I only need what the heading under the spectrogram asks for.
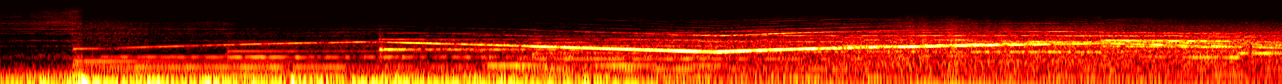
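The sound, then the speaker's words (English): An ambulance siren wails loudly as a patient is rushed to hospital, its tone sweeping slowly down and back up over a steady rumble of engine and traffic, with no one speaking. “He was rushed into hospital by ambulance.”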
